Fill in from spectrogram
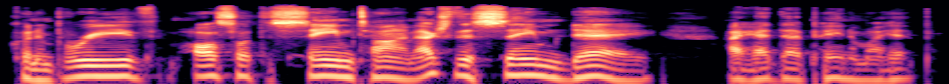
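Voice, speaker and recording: A man in his late thirties hosting a casual podcast from a living room, telling a personal story in a halting, self-interrupting way. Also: mid-range voice. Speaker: podcast host. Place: makeshift studio in a living room.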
